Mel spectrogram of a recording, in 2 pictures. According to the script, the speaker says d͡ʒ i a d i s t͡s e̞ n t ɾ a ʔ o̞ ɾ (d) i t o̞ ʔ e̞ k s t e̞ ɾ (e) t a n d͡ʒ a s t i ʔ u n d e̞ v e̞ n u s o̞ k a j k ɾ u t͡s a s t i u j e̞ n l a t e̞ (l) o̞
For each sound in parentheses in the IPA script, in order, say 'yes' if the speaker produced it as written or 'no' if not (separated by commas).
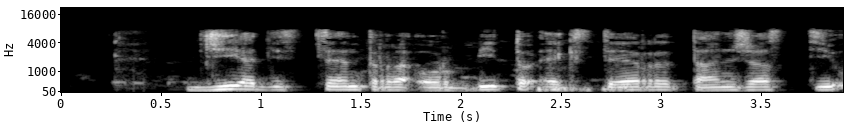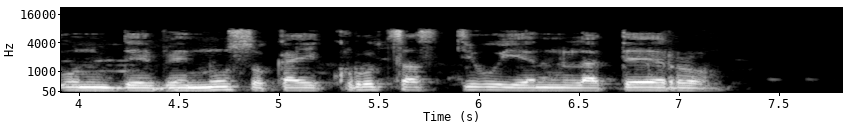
no, yes, no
